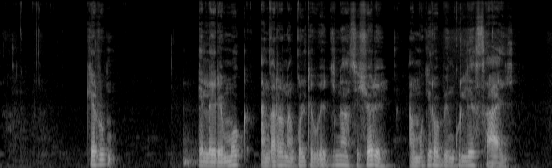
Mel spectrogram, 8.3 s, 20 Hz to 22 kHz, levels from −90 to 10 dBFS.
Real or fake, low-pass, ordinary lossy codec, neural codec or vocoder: fake; none; none; vocoder, 44.1 kHz, 128 mel bands every 512 samples, BigVGAN v2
